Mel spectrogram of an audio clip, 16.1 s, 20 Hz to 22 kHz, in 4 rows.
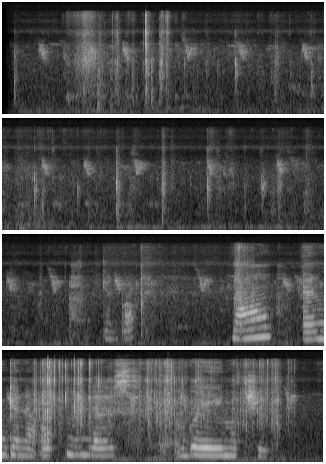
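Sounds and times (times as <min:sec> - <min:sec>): small birds chirping: 0:00.1 - 0:16.0.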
